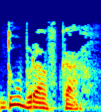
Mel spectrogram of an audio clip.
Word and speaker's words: Дубравка: Дубравка, тут скорее двойное надо ударение, чешская принцесса.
